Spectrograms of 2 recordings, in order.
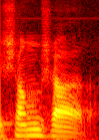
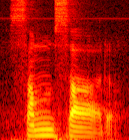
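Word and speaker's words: samsara: her and also uh Bangla pronunciation may be Shamar you know right they say Shamar so it is not right it is samsar Sam yeah Samar it is D it is Dental s you know like that so usually if you want to learn pronunciation also just see that you know somebody may have his own peculiar pronunciation based on the region uh so it's not Shamar it's quite prominent like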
